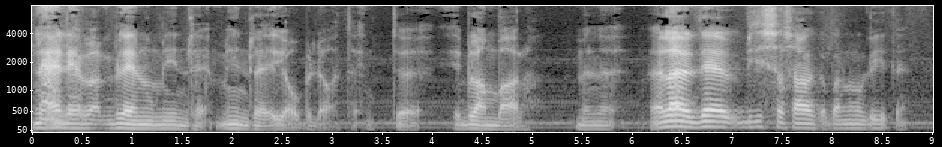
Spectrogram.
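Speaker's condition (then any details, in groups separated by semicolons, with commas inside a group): Aphasia after brain injury; taken to Malmska Sjukhuset, later tested in Vasa, past seizures treated with medication, now off medication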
